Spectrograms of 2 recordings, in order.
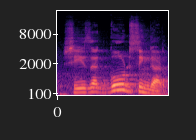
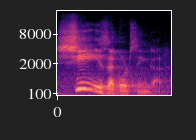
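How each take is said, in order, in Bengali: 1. শব্দ good-এ জোর আছে। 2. শব্দ she-এ জোর আছে। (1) "সিঙ্গার হিসাবে সে কেমন, সেটাকে ফোর্স দেওয়া হচ্ছে" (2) "অন্য কেউ না, শুধু সে গুড সিঙ্গার"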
